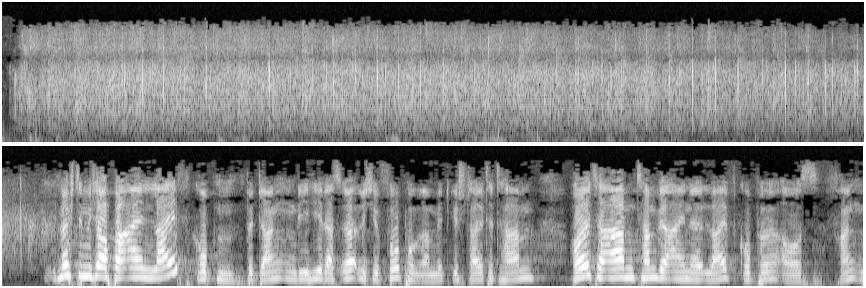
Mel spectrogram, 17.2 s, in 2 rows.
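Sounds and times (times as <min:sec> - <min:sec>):
audience applause: 0:00.0 - 0:09.5
speech: 0:09.1 - 0:17.2.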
